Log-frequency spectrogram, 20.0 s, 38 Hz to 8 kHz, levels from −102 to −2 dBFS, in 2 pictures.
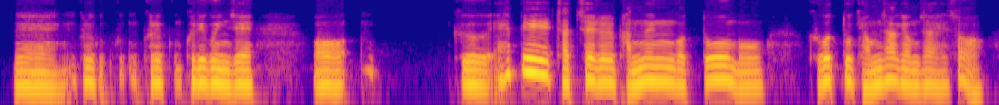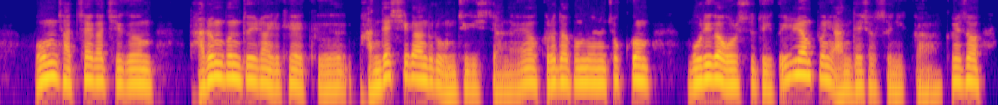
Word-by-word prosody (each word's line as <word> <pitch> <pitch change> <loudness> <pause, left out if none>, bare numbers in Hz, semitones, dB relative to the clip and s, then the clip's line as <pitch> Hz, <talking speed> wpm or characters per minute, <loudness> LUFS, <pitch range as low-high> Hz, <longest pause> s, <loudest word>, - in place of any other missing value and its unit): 네 105 -3 0 0.2
그리고 130 -2 -3
그 - - -18 0.2
그리고 125 -1 -4
그리고 125 0 +2
인제 115 -1 +2 0.6
어 110 -1 +1 1.1
그 115 -1 +1
햇빛 190 - +6
자체를 130 0 +2
받는 130 +4 +2
것도 135 +6 +2
뭐 105 -2 -2 0.4
그것도 135 +1 +1
겸사겸사해서 115 - -2 0.5
몸 150 +7 +3
자체가 135 0 -1
지금 120 -1 -1 0.4
다른 160 +2 +3
분들이랑 140 -6 +1
이렇게 110 +1 -3
그 100 +1 -5
반대 110 - 0
시간으로 155 -7 -1
움직이시잖아요. 95 +5 -5
그러다 125 +1 0
보면은 125 0 0
쪼끔 135 +1 0 0.4
무리가 140 +5 +4
올 115 0 +2
수도 110 -2 -9
있고 95 +3 -6
1 165 +6 +1
년뿐이 175 -6 +2
안 95 +4 -4
되셨으니까. 95 -4 -9
그래서 130 -1 -1
120 Hz, 275 characters per minute, -22 LUFS, 110-140 Hz, 1.1 s, 햇빛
